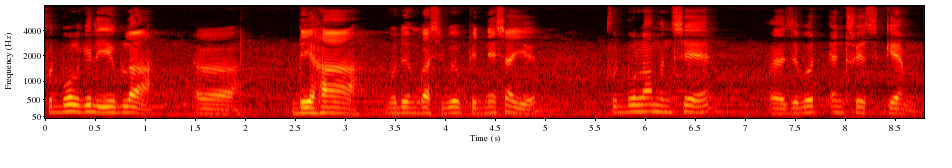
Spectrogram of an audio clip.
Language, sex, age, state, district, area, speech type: Bodo, male, 18-30, Assam, Chirang, urban, spontaneous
